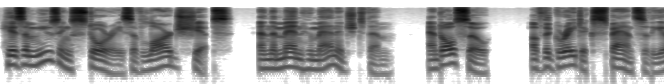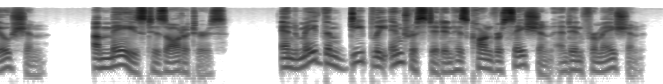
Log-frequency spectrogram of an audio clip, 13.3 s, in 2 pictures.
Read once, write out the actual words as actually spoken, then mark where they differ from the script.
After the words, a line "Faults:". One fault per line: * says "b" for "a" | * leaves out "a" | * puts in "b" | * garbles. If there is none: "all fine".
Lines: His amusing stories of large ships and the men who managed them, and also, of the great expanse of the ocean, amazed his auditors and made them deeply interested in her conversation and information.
His amusing stories of large ships and the men who managed them, and also, of the great expanse of the ocean, amazed his auditors and made them deeply interested in his conversation and information.
Faults:
* says "his" for "her"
